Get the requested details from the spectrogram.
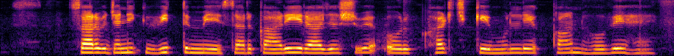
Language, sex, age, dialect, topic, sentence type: Magahi, female, 31-35, Southern, banking, statement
